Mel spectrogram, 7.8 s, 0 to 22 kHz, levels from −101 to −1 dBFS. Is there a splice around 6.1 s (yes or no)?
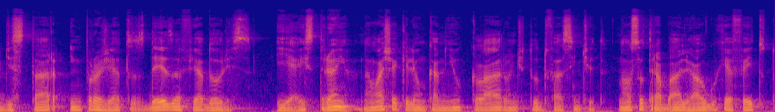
yes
